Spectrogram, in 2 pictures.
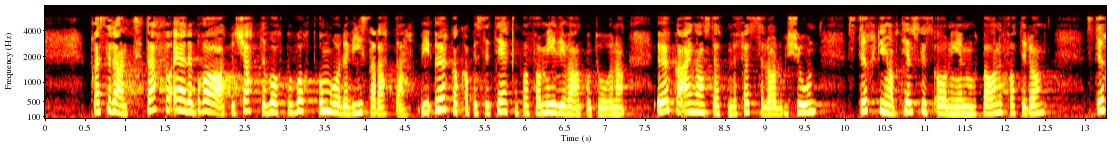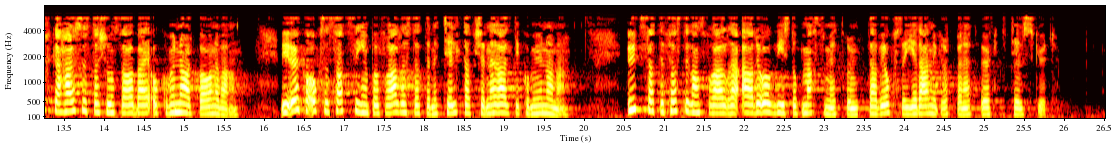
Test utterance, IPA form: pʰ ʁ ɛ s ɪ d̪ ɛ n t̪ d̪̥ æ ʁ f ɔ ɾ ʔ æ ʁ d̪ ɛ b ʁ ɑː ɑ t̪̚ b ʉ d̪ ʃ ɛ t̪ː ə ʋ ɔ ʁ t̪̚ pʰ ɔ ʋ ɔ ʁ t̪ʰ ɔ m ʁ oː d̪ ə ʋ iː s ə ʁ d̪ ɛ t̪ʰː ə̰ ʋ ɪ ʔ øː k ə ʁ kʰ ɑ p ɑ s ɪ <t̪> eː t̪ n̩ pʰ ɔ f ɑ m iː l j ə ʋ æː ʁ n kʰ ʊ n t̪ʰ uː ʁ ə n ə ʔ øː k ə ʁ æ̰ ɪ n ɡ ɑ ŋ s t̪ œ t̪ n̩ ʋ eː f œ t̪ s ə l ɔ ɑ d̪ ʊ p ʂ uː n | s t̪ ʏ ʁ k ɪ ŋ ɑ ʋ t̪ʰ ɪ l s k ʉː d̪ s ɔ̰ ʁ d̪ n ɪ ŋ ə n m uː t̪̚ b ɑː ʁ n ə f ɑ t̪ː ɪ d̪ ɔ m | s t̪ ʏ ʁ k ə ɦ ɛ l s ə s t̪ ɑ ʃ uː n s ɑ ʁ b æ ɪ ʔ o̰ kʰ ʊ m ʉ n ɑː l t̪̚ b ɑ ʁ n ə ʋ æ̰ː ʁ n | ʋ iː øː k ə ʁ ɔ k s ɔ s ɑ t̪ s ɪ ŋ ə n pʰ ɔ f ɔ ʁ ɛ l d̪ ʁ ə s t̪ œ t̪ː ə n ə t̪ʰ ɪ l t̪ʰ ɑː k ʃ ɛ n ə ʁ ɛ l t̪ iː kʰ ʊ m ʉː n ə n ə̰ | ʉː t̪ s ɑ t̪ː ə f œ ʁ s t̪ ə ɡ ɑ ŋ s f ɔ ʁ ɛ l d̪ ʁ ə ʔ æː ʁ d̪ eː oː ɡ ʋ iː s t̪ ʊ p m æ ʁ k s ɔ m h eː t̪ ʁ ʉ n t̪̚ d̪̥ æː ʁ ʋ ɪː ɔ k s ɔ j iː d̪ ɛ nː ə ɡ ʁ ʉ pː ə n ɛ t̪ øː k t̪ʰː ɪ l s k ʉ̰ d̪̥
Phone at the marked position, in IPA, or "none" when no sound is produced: t̪ʰ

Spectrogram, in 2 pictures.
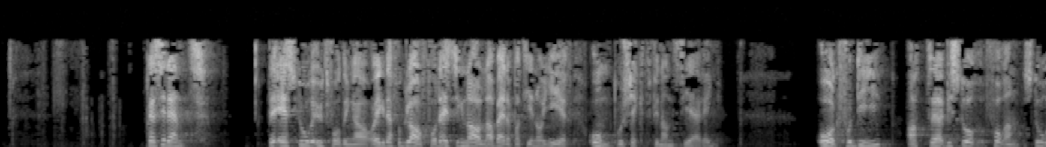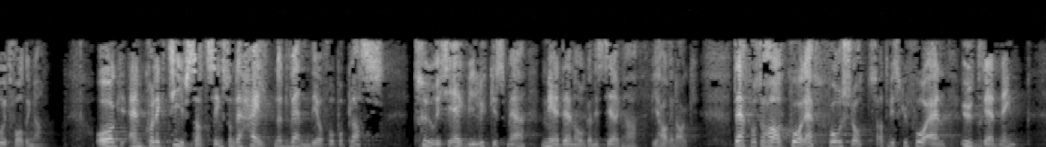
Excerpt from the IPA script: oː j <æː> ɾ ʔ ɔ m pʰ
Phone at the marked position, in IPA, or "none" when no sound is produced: iː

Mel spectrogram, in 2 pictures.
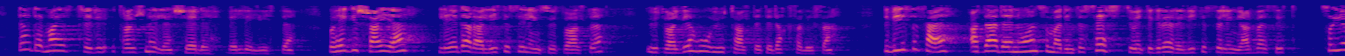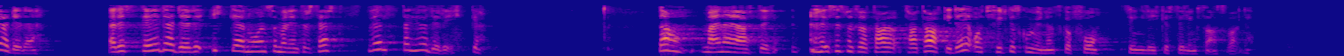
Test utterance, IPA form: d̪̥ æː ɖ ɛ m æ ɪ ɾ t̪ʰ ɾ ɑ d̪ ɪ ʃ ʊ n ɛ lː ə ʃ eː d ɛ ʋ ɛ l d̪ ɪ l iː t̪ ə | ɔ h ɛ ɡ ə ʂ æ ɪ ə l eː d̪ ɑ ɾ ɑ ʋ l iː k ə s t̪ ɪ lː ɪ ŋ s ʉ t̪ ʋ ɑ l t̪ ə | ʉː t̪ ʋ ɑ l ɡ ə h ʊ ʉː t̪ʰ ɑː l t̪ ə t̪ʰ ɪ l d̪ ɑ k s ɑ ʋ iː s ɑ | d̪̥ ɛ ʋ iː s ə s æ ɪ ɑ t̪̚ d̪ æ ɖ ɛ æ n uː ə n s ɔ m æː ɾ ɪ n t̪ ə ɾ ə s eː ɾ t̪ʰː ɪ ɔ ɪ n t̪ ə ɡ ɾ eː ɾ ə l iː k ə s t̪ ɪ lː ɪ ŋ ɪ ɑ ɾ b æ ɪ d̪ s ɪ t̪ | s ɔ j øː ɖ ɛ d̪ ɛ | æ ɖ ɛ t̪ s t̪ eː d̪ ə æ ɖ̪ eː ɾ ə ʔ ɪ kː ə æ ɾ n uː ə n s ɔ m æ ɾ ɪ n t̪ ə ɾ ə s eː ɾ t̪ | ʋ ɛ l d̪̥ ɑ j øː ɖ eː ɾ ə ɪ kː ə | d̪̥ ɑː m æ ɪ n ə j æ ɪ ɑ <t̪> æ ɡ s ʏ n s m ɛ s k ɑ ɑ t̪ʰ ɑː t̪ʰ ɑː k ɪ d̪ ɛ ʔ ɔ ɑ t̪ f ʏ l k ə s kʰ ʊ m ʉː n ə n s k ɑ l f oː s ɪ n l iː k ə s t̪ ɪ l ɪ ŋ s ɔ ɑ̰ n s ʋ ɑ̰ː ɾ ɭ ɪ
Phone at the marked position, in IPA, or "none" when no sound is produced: t̪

